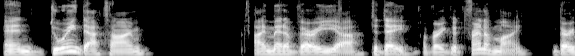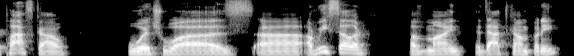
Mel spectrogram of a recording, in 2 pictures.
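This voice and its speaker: A man in his forties from Israel with an Israeli accent, a guest on a video call explaining his business in a measured way with fillers. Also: mid-range voice, vocal fry, a bit bright, no room sound, studio quality. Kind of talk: casual interview talk.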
